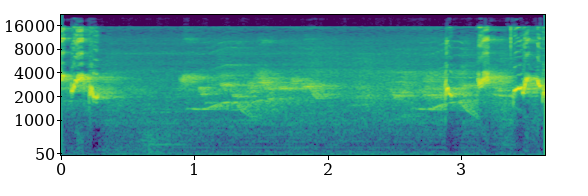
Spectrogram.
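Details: Red-whiskered bulbul with rich warbling, slurred whistles: a sharp opening note, then a continuous wavering phrase with falling glides, ending in several quick bright notes.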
